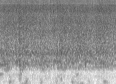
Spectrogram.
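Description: Onion, ginger and garlic frying in a pan for an egg curry, a steady close hiss of sizzling oil with soft low stirring scrapes, no talk.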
